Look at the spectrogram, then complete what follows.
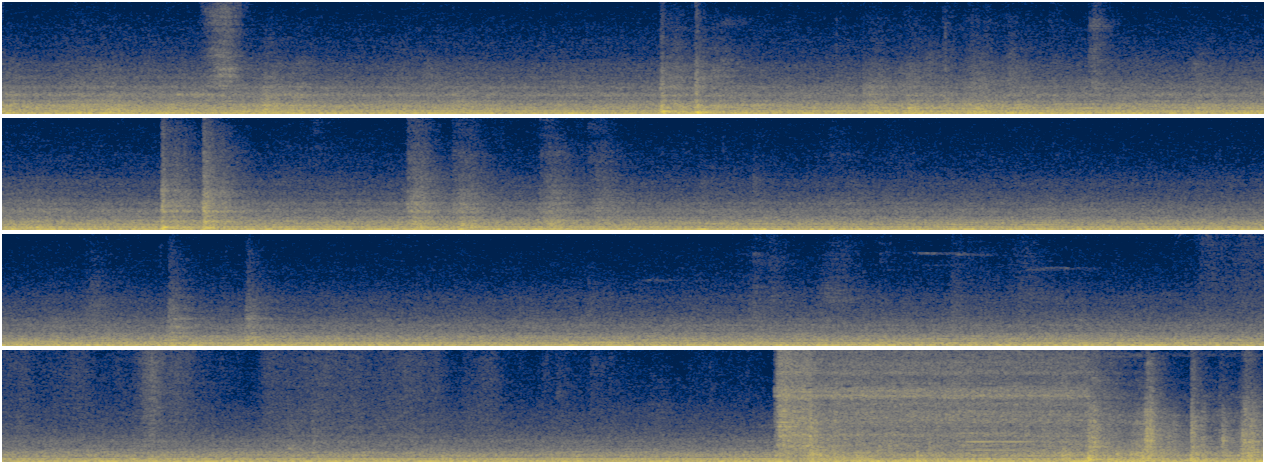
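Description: Shin-Keisei electric train heard from inside the cab: a steady hum with scattered clicks, then a loud burst of hissing near the end.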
